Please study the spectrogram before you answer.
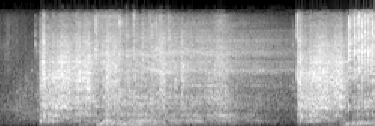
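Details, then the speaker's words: Farmall H four-cylinder tractor starting in cold, windy weather after its cables were cleaned; it leaks some gas. Two abrupt catches, then an uneven, stumbling idle that surges and sags, not yet firing on all four. Owner expects to clean it again. Rough-running misfire. "Once she gets running on all four, it usually goes. Just got to get it to run on all four."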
